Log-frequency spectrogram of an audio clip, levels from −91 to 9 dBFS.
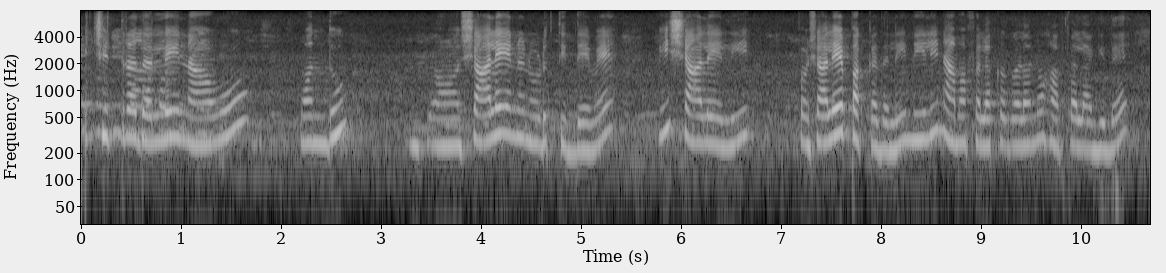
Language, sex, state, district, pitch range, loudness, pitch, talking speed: Kannada, male, Karnataka, Bellary, 245-310 Hz, -24 LUFS, 265 Hz, 80 wpm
